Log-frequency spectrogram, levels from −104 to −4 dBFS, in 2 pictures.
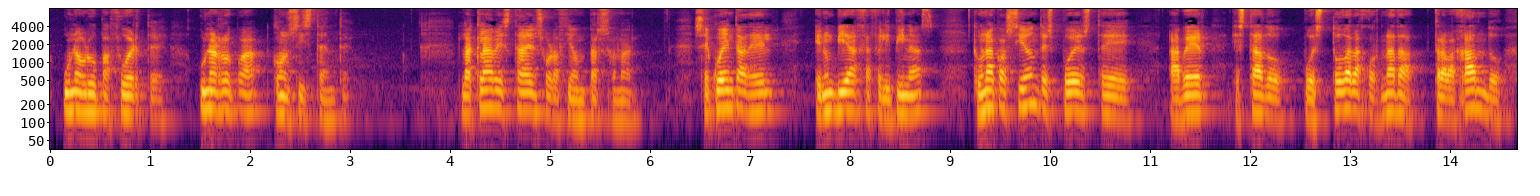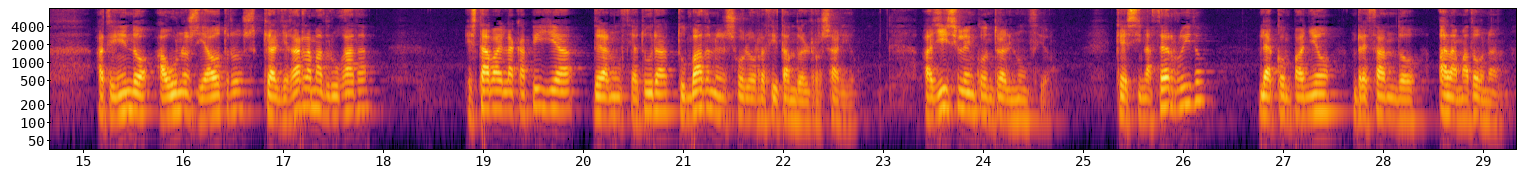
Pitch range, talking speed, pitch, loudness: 130-160 Hz, 155 wpm, 145 Hz, -20 LUFS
